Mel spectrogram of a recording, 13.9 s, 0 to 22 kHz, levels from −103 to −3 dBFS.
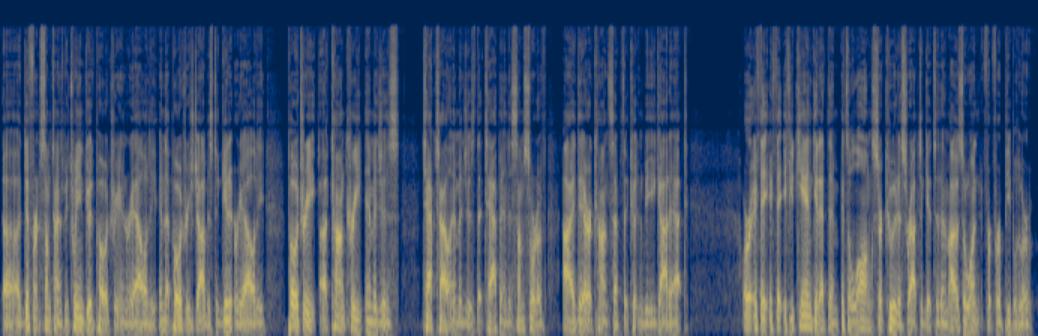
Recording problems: wrong speed, natural pitch; too fast; 1.6 times normal speed

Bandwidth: 15.5 kHz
